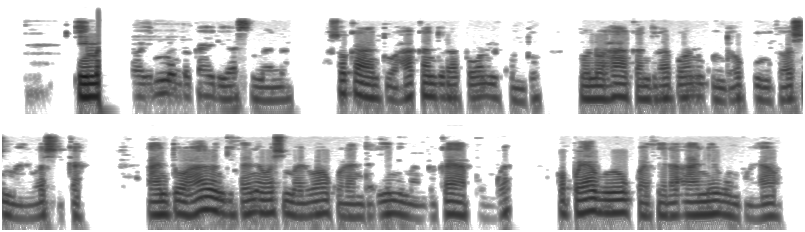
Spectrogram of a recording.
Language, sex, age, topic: Oshiwambo, male, 25-35, finance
